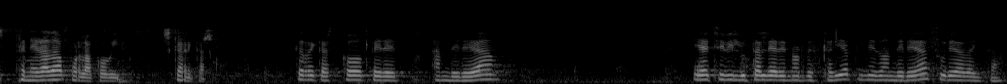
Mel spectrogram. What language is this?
Basque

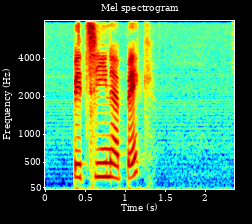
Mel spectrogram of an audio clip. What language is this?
Danish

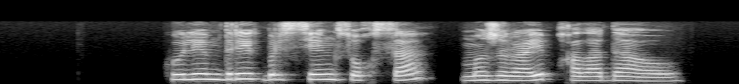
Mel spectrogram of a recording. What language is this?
Kazakh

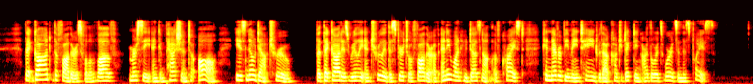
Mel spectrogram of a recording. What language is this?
English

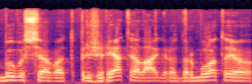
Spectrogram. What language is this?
Lithuanian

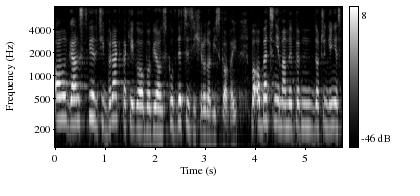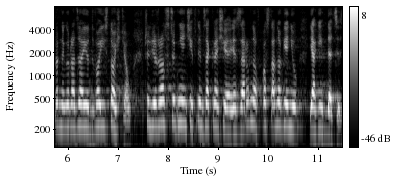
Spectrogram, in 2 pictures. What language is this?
Polish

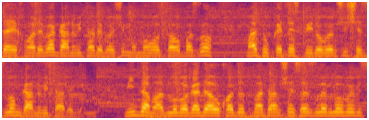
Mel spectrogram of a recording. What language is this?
Romanian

